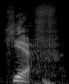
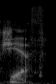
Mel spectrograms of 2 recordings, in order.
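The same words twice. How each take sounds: First: It begins with a hard g sound. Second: It begins with a soft j sound. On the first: The speaker calls it right. "it's GIF" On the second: The speaker calls it wrong. "It's not GIF"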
